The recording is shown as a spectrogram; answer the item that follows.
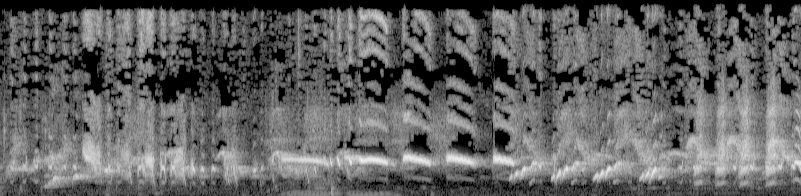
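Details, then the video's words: Chinese hwamei song as a lure for a non-singing hwamei: jumbled warbling, then a string of loud, clear slurred whistles repeated steadily, ending in fast rising notes; a brief low hum midway. "PANCINGAN WAMBI MACET"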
